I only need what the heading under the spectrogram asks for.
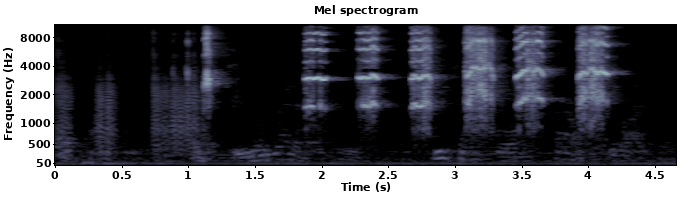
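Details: Lovebird calls for lonely parrots: after a soft, rustly start, six loud, shrill, evenly spaced chirps ring out at a steady quick beat, each one harsh and piercing.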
